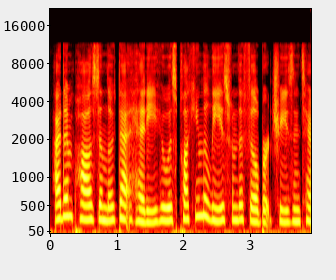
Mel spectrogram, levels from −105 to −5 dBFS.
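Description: Nothing stood out on listening to this speech recording.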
